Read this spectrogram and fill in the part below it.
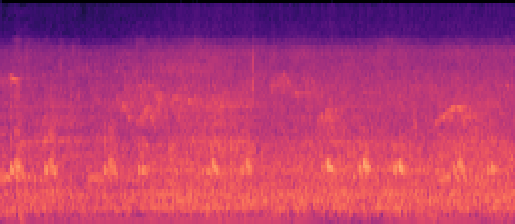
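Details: Sandhill cranes give a series of rolling, trumpeting notes at a steady pace, several a second, over wind or insect hiss; heard in June near a hayfield in Canada, one seen flying by minutes earlier.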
